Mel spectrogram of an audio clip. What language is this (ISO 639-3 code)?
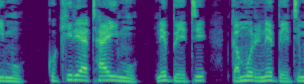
sna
